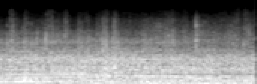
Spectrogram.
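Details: Silver Eagle bus diesel running during power-steering bleeding after a hose repair, as the wheel is worked back and forth. A steady low drone with an even beat and no knocks; the engine sounds good, running normally.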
